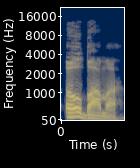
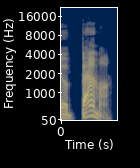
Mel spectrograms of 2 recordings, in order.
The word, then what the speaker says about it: Obama: Obama. We really lean into the O, Obama. And the Brits, you know, the Brits, they drove me, it shat me to tears. They would always say Obama.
